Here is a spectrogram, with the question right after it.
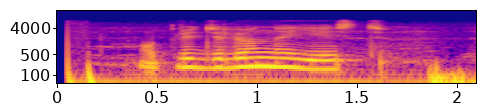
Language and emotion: Russian, neutral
